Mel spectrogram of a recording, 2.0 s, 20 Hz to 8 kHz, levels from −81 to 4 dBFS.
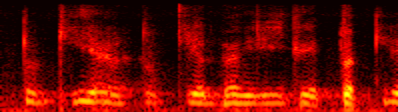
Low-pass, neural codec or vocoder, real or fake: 7.2 kHz; codec, 24 kHz, 1.5 kbps, HILCodec; fake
